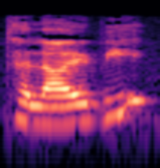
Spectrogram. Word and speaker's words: Thalaivi: Okay, so your work in the recent film, Thalaivi, received much recognition.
